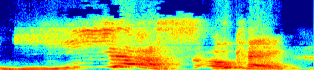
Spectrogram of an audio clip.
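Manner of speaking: high, loud, jubilant yes; hammed-up joyful surrender, near laughing tears; delighted buy-in. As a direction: cheer like you've just been won over. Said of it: "And I went".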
